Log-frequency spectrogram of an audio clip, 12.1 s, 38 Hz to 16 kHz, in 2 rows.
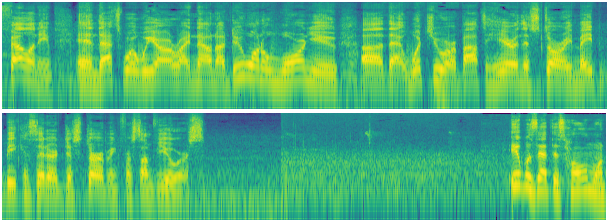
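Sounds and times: low street hum: 0.0s - 12.0s
steady hiss: 0.0s - 12.0s
faint high chirp: 8.9s - 10.7s.

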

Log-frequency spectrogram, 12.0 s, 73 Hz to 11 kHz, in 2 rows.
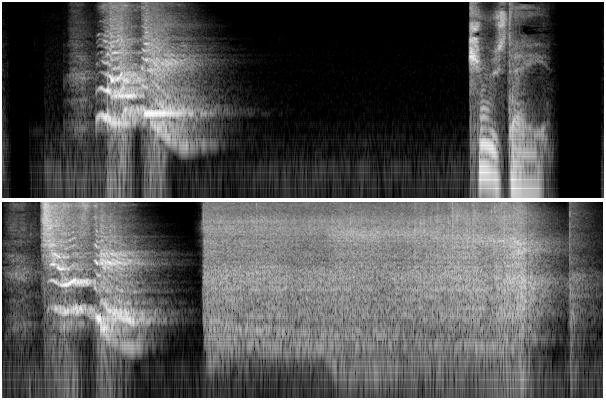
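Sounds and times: balloon deflating hiss: 8.0s - 11.2s.

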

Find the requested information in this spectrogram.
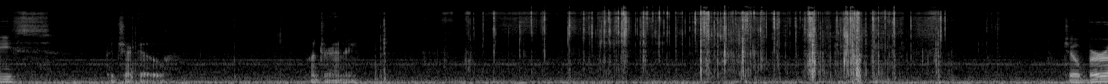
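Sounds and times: foil wrapper tearing and crinkling: 4.5s - 10.0s.

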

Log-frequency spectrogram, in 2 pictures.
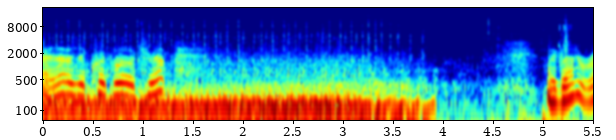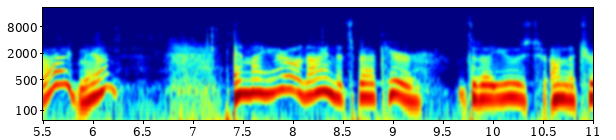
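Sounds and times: motorcycle engine idling: 0.0s - 4.0s.

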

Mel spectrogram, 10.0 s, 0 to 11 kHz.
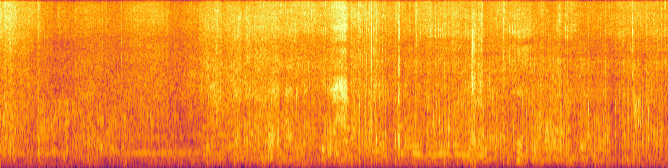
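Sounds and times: faint even hum: 0.0s - 8.9s.

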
